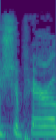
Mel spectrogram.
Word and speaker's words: Shapiro: You do Shapiro, but not me. Yeah. I'm pretty sure it's pronounced Shapiro.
